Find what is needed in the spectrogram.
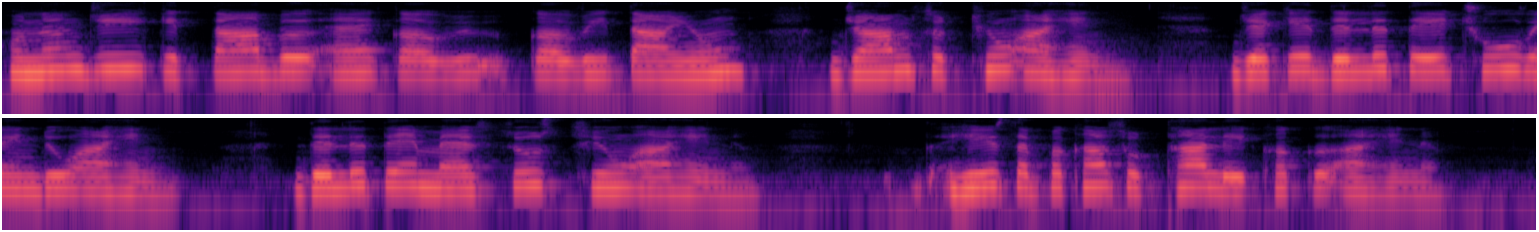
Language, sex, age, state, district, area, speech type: Sindhi, female, 30-45, Maharashtra, Mumbai Suburban, urban, spontaneous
